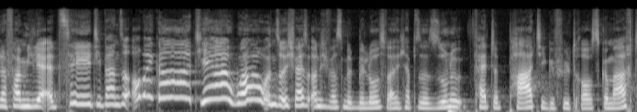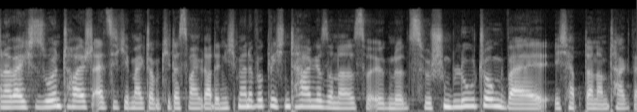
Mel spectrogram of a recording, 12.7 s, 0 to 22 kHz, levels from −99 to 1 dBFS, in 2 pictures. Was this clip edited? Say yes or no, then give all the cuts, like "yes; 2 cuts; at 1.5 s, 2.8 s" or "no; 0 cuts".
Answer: no; 0 cuts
